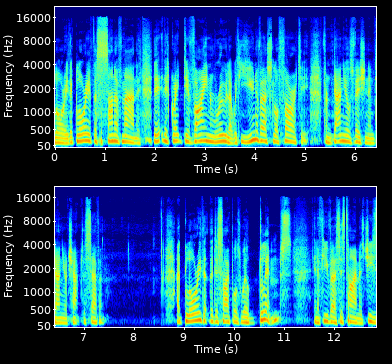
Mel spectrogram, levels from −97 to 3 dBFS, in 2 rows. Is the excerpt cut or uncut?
uncut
